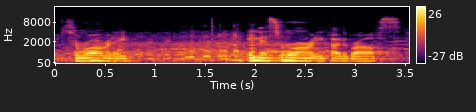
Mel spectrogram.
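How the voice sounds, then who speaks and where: Her voice is low with little pitch movement and normal speed. This English singer with a London accent rambles to her concert crowd between songs, swearing freely and laughing at herself, captured from far off in an echoey arena with the audience audible.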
